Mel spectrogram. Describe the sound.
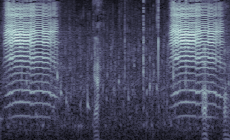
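A lamb bleats twice, two long, high, harmonic cries separated by a pause with faint scattered noises between them.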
